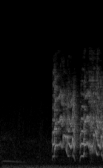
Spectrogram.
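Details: Cactus parakeet: a short burst of harsh, buzzy screeching broken into two rough notes, after a faint falling whistle from another bird.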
